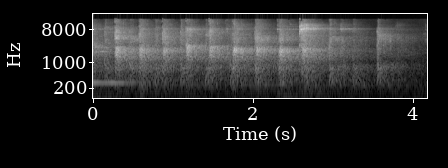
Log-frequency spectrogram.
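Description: Table tennis rally: the plastic ball clicks in quick succession off the bats and the table, about three hits a second, with the echo of a large hall. The hits fade near the end.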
